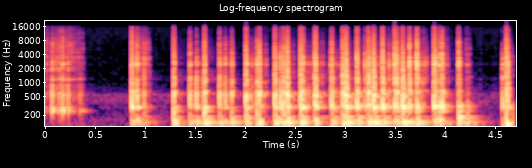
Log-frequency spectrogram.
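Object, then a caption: Cardboard box. Long nails tap the top of a hollow, pale green cardboard box in a quick, uneven run of taps after a short scratchy opening. Each tap gives a dull, woody knock with a low hollow resonance that dies away quickly.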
